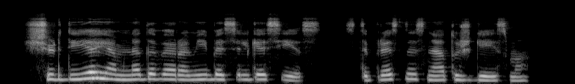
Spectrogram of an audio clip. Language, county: Lithuanian, Kaunas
